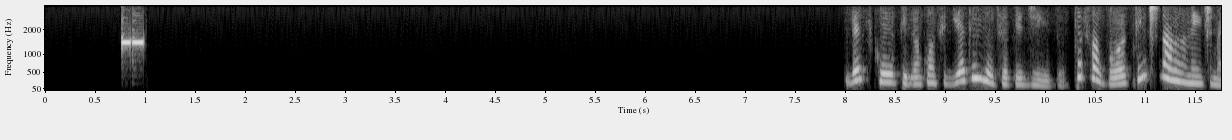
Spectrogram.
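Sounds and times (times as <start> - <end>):
answering machine beep tone: 0.8 - 1.0
speech: 8.0 - 11.7.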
